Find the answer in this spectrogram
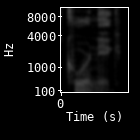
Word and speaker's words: König: In German it means king. You say it like this, König."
